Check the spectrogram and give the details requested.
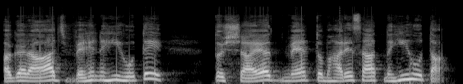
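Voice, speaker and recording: Woman voicing an earnest, slow-spoken young husband. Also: fairly low pitch. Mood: grateful. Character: grateful, respectful young husband.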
